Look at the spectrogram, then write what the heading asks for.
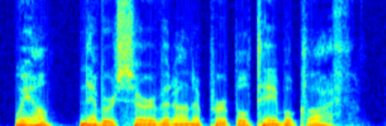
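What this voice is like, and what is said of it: Good Ronald Reagan impression. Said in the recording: “That's a good imitation.”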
